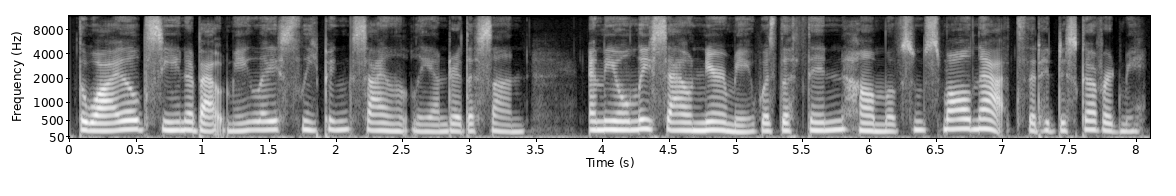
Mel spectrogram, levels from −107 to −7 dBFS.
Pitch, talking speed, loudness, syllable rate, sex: 220 Hz, 215 wpm, -19 LUFS, 5.2 syllables/s, female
